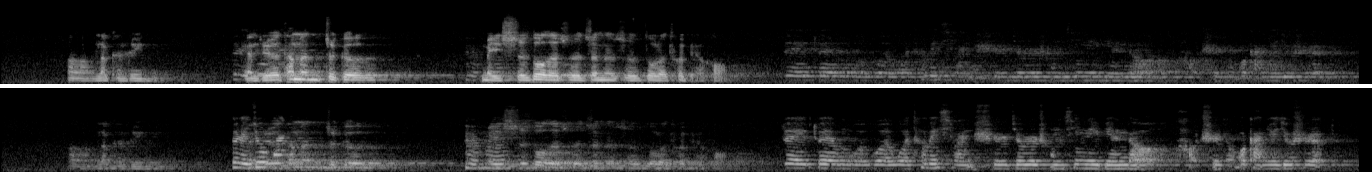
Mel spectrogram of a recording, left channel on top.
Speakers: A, on the left; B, on the right.
A: 啊，那肯定的，
B: 对，
A: 感觉他们这个
B: 就嗯哼，
A: 美食做的是真的是做的特别好。
B: 对对，我我我特别喜欢吃，就是重庆那边的好吃的。我感觉就是，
